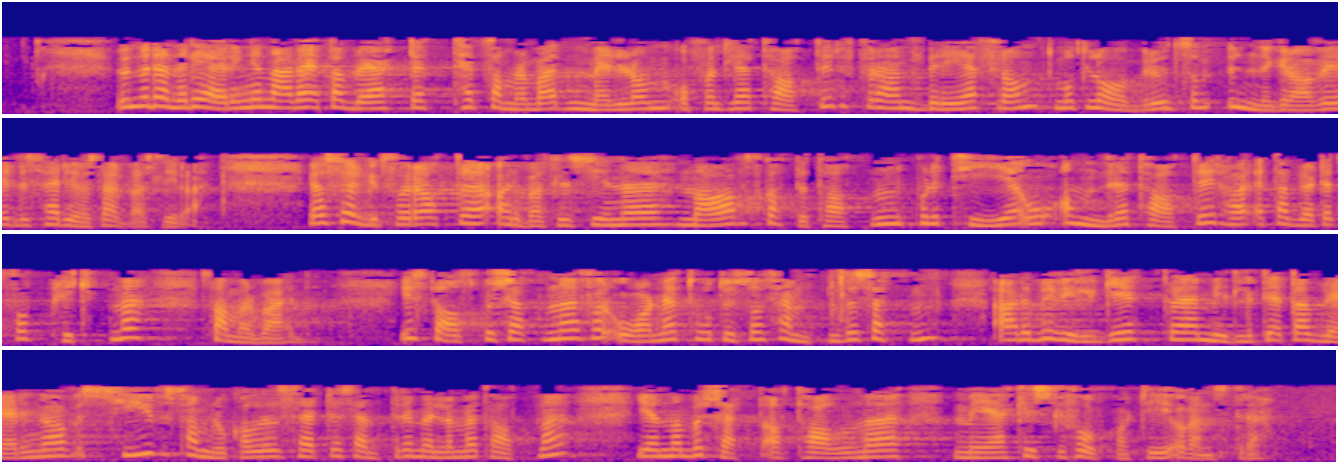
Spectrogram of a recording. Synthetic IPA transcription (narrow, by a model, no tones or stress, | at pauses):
ʉnːəɖɛnːəɾɛjeːɾɪŋənæɖɛɛt̪ɑbleːʈɛt̪ʰɛt̪ːsɑmːɑɾbæɪd̪mɛlːɔmɔ̰fənt̪lɪət̪ʰɑːt̪əɾfɾɑɛnbɾeːfɾɔnt̪muːt̪loːʋbɾʉːd̪sɔmʉnːəɡɾɑːʋəɾɖɛsɛɾɪøːsəɑɾbæ̰ɪsliːʋə̰ʋɪhɑsœɾɡət̪fɔɾɑt̪ɑɾbæɪst̪ʰɪlsyːnənɑːʋskɑt̪ːət̪ʰɑːt̪n̩pʰʊlɪt̪ʰiːəʔɔʔɑnd̪ɾət̪ʰɑːt̪əɾɦɑɾʔɛt̪ɑbleːʈɛt̪fɔɾpʰlɪkt̪ənəsɑmːɑɾbæɪd̪ | ɪst̪ɑːt̪sbʉʂɛt̪ːənəfɔɾʔoːəɳət̪ʰuːt̪ʰʉːsənɔfɛmt̪n̩t̪ɪlsœt̪ːn̩ʔæ̰ɖɛbəʋɪlɡət̪ɪmɪd̪ləʈiːɛt̪ɑbleːɾɪŋɑʋsyːʋsɑmlʊkɑlɪseːʈəsɛnt̪ɾəmɛlːɔmɛt̪ʰɑːt̪ənəjɛnːɔmbʉd̪ʂɛt̪ːɑ̰ːʋt̪ʰɑːlnəmɛkʰɾɪst̪əfɔlkəpɑʈʰiːəɔ̰ʋɛnst̪ɾə̰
